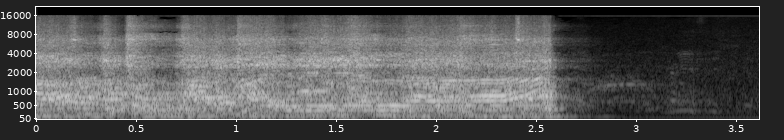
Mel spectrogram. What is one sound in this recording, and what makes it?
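Loud music plays over loudspeakers in a large hall, then stops abruptly.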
